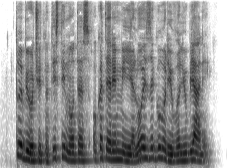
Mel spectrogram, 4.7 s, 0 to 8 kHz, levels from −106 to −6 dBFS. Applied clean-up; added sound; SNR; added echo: neural mask model Resemble Enhance denoiser.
